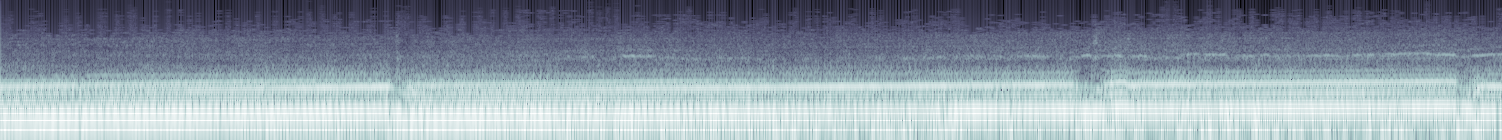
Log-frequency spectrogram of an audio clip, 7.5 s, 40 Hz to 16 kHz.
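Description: Honda CB1000R's inline-four engine pulling hard at around 3,000–4,000 rpm through an aftermarket Akrapovič exhaust, its note climbing steadily. Three clutchless quickshifter upshifts come about 2, 5.5 and 7.4 seconds in, each a brief dip in the engine note before it climbs again.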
